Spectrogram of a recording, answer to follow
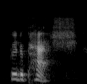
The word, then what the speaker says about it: Budapest: So I've heard two different pronunciations. Like there's Budapest and Budapest. And I think I always forget which one I actually say until I say it. And I'm pretty sure Budapest. They don't pronounce the T.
